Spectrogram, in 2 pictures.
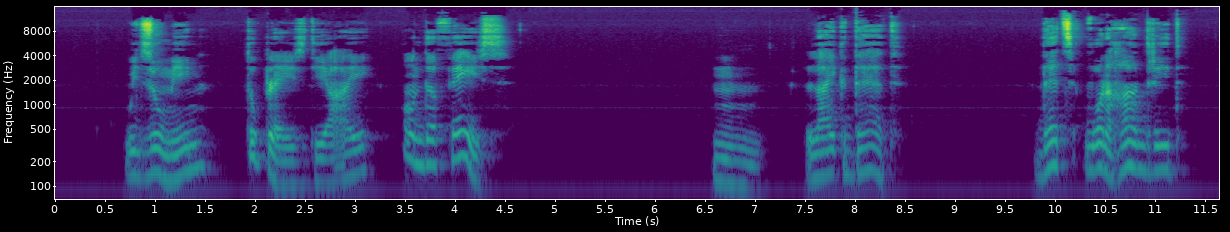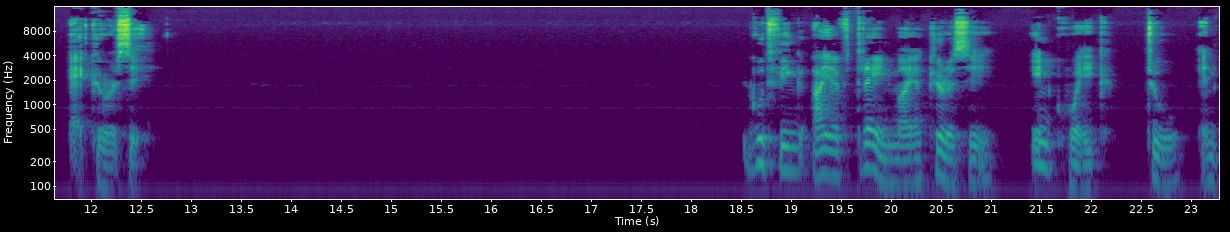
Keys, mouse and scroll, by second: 3.7 s, 6.8-8.8 drag, 9.4 Tab, 13.5-14.6 right drag, 14.6 Tab, 16.2-17.8 drag, 17.0 z, 18.1 Tab, 19.7 Tab, 20.4 Tab.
